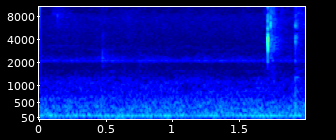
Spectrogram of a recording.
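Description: Steady low room hum in a pause between words, with a couple of faint short clicks near the end.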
